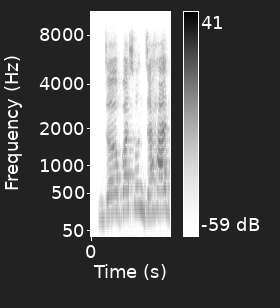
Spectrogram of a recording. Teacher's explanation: पहिला जो ज आहे तो अल्पप्राण म्हणतात त्याला म्हणजे हळू म्हणायचं आहे ज सॉफ्टली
